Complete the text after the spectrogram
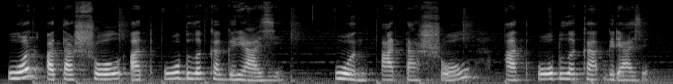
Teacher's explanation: You see here only o, but we say with a, yes, because it is unstressed. Он is stressed, we have o.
